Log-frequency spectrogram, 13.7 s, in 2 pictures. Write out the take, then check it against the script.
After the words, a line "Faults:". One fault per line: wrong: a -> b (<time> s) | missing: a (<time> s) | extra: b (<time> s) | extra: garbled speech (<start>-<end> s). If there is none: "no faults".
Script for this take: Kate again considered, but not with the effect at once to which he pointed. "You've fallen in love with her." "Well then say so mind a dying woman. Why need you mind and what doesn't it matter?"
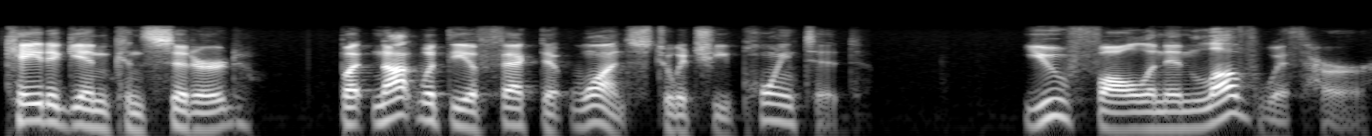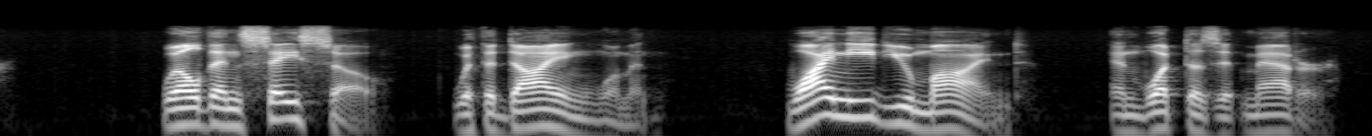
Kate again considered, but not with the effect at once to which he pointed. "You've fallen in love with her." "Well then say so with a dying woman. Why need you mind and what does it matter?"
Faults:
wrong: mind -> with (9.1 s)
wrong: doesn't -> does (12.8 s)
